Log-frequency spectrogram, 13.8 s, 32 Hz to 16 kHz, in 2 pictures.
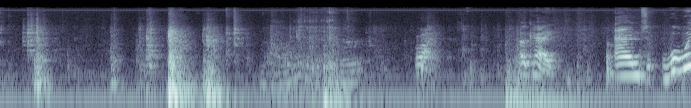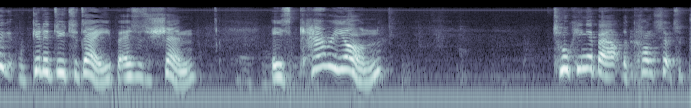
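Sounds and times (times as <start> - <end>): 
door pulled shut in a room: 1.4 - 2.5
speech: 6.2 - 8.9, 9.6 - 10.9, 12.5 - 13.8.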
